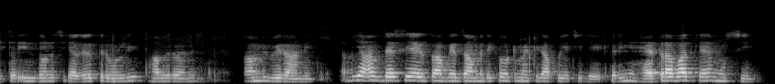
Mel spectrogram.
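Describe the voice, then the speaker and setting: A man teaching exam mnemonics, often asking a question and answering it himself and repeating his lines. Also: fairly high pitch. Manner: repetitive, asks and answers his own questions. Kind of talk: exam-prep mnemonic lesson. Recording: tinny phone-like audio.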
